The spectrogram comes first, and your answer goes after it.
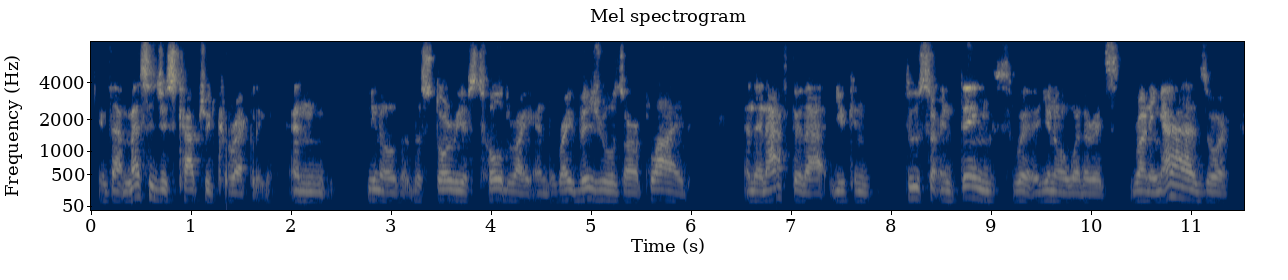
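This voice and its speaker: Husky guy from the dominican republic, rambly and easygoing, kinda muffled dry sound. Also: mid-range voice, darkish tone, no room sound. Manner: loose and rambling, many fillers and restarts. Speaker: podcast guest, videographer. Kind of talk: casual interview storytelling.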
